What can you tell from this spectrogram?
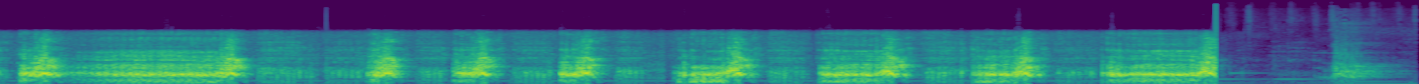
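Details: Dog growling as a warning, meaning stay back or stop touching me. Loud, rough, noisy growls come in bursts of under a second, repeated roughly a dozen times before stopping, with faint music behind.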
